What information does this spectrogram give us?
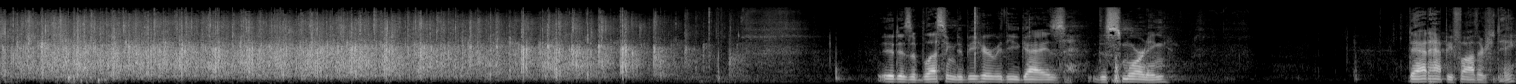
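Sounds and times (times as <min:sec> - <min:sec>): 
audience applause welcoming a guest speaker to a church service: 0:00.0 - 0:07.8
speech: 0:08.8 - 0:11.8, 0:14.1 - 0:15.1.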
